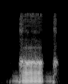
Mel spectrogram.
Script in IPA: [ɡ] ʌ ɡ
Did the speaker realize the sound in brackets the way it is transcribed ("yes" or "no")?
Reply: yes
